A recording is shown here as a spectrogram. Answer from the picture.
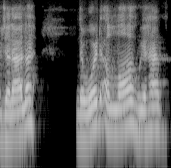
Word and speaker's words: Allah: a heavy manner and if the last vowel that comes before the word Allah is is a casaba then the word Allah will be pronounced in the light manner so the word Allah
